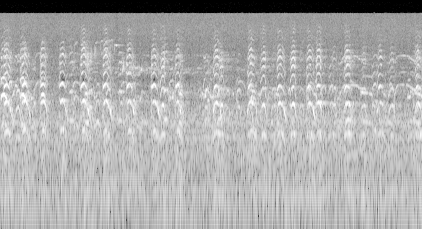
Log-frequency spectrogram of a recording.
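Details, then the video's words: Seagulls crowding a mountain fjord in Norway, giving a steady stream of nasal, down-curved yelps from several birds at once, evenly busy from start to finish. "NORWAY SEAGULLS FJORD AMBIENT SOUNDS"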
